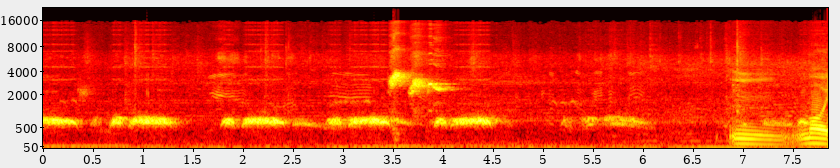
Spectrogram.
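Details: Spotted dove used as a decoy, kept in a round cage in Vietnam. It gives a series of deep, hollow coos. A brief higher chirp cuts in midway, and a rasping, buzzy sound comes near the end.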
